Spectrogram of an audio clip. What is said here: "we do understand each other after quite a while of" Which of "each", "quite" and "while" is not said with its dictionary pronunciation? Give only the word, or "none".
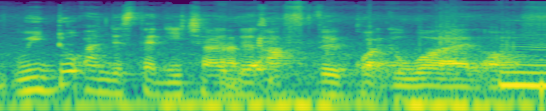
none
